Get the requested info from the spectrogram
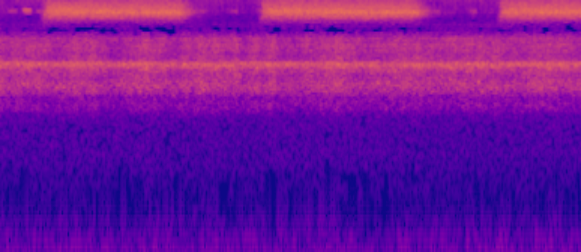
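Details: On a summer night, crickets and katydids keep up a constant high ringing trill, while long, piercing buzzy stretches of about one to one and a half seconds alternate with brief quiet gaps.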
